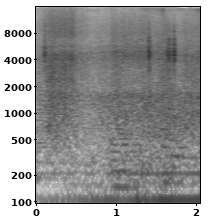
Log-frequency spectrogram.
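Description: Wind on the microphone and choppy sea water around a small boat, over a low steady rumble.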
